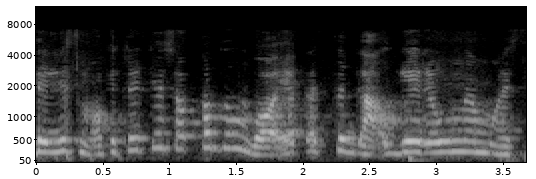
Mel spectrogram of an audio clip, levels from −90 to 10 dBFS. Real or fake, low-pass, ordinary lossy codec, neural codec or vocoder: real; 7.2 kHz; AAC, 32 kbps; none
